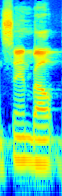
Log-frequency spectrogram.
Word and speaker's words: Sanballat: Like when Sanballat the Horonite, and that is correct pronunciation,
